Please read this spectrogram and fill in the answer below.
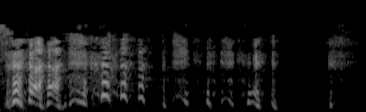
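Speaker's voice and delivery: long, loud, high laughter; loud burst of laughter; hearty laugh. Real, not acted. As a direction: crack up at the reply. Laughs at audience's reply.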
